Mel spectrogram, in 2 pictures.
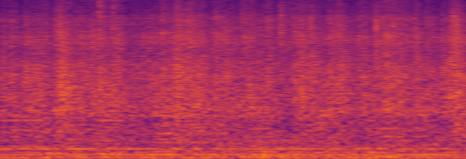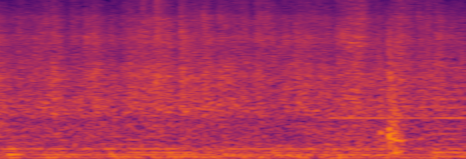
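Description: Cordless reciprocating saw running steadily as it cuts through wood at the bottom of a framed wall opening.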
